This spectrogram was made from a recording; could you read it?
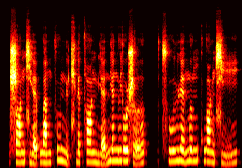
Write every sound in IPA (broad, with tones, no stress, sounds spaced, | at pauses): ʂ ɑ˧˥ ŋ ɕ j ɛ̰˨˩ p w a˧˥ n t̪ʰ u˥ n̪ y̰˨˩ t͡ɕʰ ɥ ɛ˦ t̪ʰ ɑ˥ ŋ m j ɛ̰˨˩ n̪ j ɛ˥ n l j o˥ ʊ̯ ʂ ɤ̰˨˩˦ | t͡sʰ u˧˥ l ɥ ɛ˥˩ n̪ ɤ˥ ŋ kʰ w ɑ˥˩ ŋ ɕ ḭ˨˩˦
